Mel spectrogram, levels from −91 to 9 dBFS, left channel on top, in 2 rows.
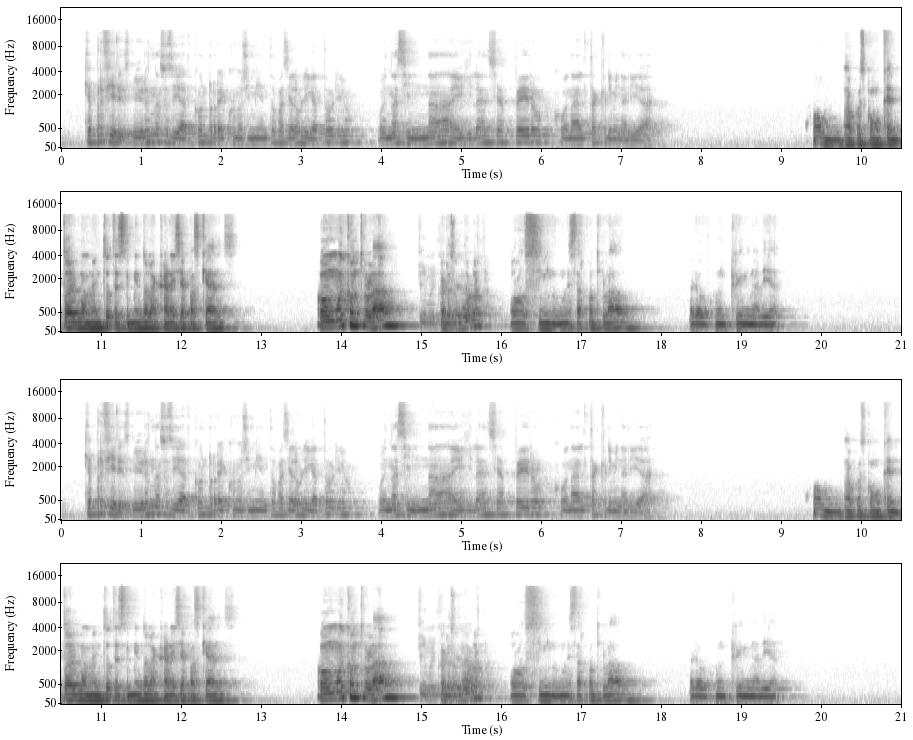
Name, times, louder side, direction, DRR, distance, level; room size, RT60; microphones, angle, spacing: voice 1, 0.3-7.4 15.0-15.7, equal, 5° right, 1.6 m, -41 dB
voice 2, 9.4-12.6 13.7-14.8 15.3-15.8 16.1-17.7 18.4-19.5, left 3 dB, 35° left, 0.6 m, -27 dB
13.0 x 11.0 x 8.9 m
head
